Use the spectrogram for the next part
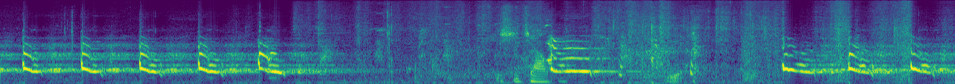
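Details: Coon-hunting female Bluetick Coonhound bawling in short, quickly repeated, harmonic notes for three seconds, then rustling noise and movement with scattered bawls returning toward the end.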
